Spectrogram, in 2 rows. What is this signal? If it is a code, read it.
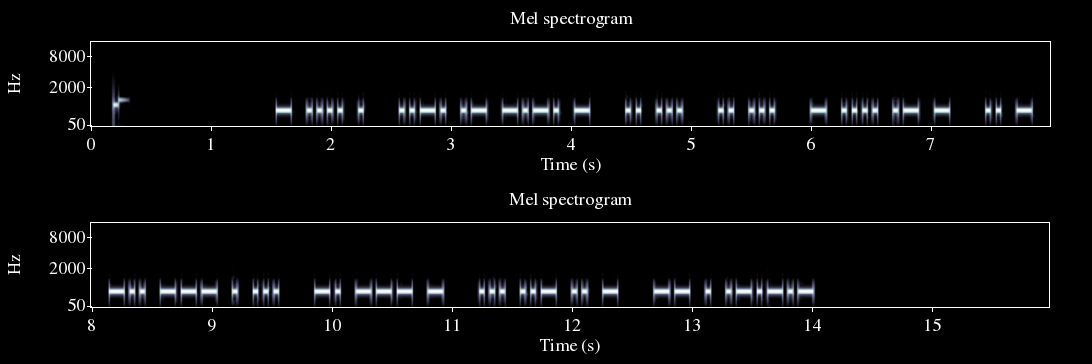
Morse code, heard as a keyed tone, about 28 wpm, 700 Hz. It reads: THE FACT IS IS THAT IT DOES NOT SUIT ME.
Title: Sentences from Top 1600 Words 28wpm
